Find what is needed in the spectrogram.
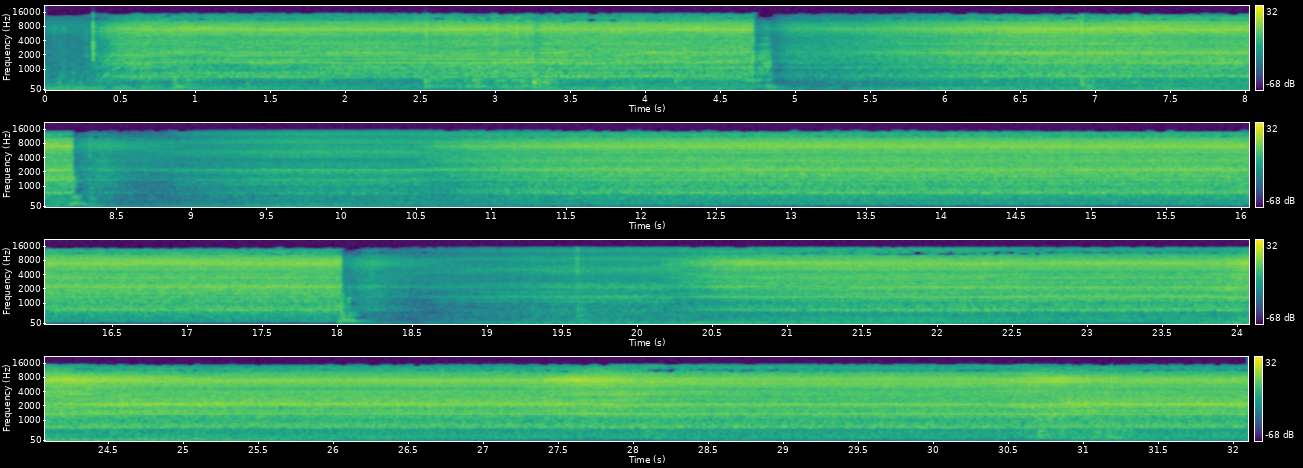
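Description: Electric heat gun running with a steady fan whine, shrinking heat-shrink tubing over a wire. It cuts out twice, about eight and eighteen seconds in, and spins back up over a couple of seconds each time, with a shorter dip near five seconds.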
